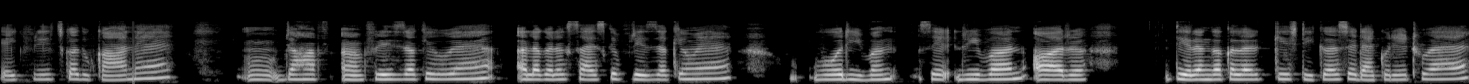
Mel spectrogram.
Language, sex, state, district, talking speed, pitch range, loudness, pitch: Hindi, female, Chhattisgarh, Balrampur, 140 wpm, 225-250 Hz, -18 LUFS, 235 Hz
